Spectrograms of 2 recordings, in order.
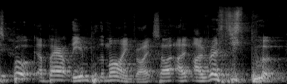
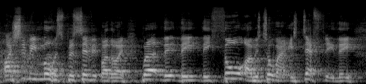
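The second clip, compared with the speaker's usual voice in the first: ordinary delivery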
